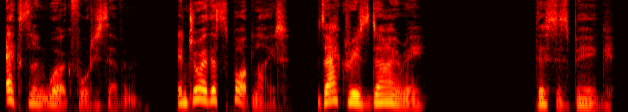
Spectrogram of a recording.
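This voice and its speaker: Dry, poised spy handler, lively intonation. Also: female voice, sits low, unhurried, no echo, exaggerated voice. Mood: quietly satisfied. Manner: composed, clipped, wryly understated. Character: poised, dry-witted female intelligence handler guiding an assassin. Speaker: mission handler. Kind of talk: scripted game briefing dialogue.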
